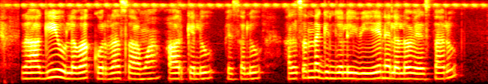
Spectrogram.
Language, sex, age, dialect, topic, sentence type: Telugu, female, 18-24, Southern, agriculture, question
